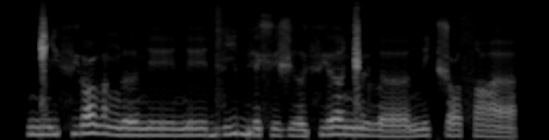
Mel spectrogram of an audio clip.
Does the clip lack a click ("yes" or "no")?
no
